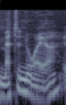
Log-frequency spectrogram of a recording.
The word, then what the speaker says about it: metanoia: The Greek word that's translated repentance in the New Testament, that 23% of the Bible, is pronounced metanoia.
